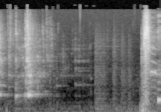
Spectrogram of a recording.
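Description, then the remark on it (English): A drink splashes onto a table: a short wet burst, a quiet pause, then a second louder splatter near the end. No one speaks. “We had a spill.”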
